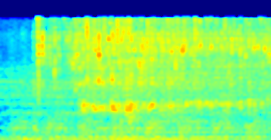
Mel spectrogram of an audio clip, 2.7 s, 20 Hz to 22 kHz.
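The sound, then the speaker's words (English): Water pours in a steady stream into a drinking glass as a woman in her 70s pours herself a glass of water. She gets her water from a well. It starts just after a brief quiet moment and runs continuously with a faint ringing tone as the glass fills. “But as she pours herself a glass”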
